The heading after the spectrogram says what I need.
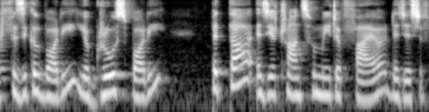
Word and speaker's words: pitta: We say kaf, pit, vat. But it's actually kapha, pitta, vata, dosha.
